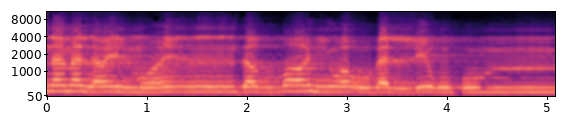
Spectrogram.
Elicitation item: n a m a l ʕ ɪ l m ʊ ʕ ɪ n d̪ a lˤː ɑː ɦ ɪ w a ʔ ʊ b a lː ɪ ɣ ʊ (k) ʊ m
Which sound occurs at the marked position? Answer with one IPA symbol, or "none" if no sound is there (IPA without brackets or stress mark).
k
